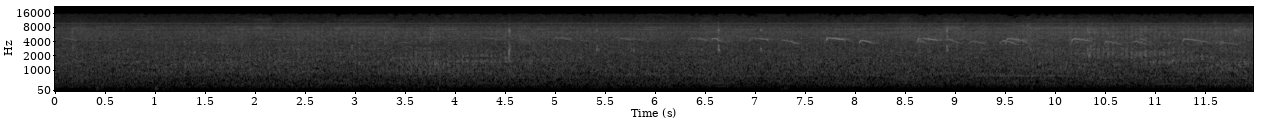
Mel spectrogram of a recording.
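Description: A bird calling over a steady outdoor hiss: short, high chirps that each drop in pitch, often in pairs, repeating from about four seconds in until near the end.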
